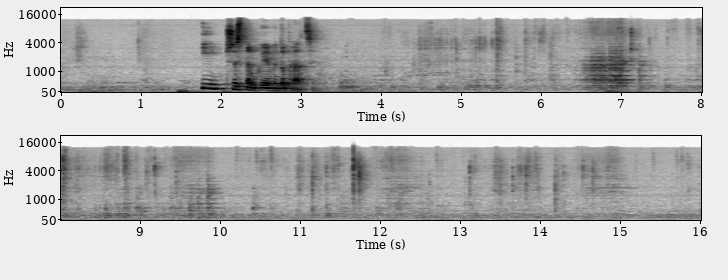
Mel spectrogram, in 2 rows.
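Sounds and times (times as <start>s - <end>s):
paper rustling and crackling: 4.0s - 16.0s.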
